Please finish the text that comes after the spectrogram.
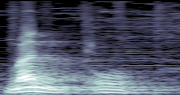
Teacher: nun mati bertemu dengan ain, maka dibaca jelas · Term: izhar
